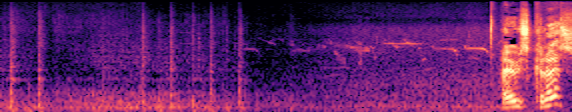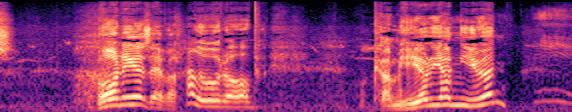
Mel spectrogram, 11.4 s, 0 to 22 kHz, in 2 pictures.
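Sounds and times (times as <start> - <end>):
train wheels clickety-clack: 0.0 - 3.2
distant train passing: 0.0 - 11.0
speech: 5.0 - 5.9, 6.7 - 8.4, 9.5 - 10.8.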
